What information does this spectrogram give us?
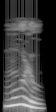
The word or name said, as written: ಮುಳು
